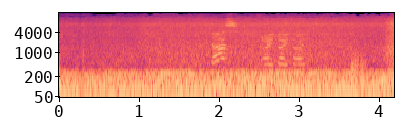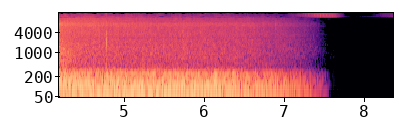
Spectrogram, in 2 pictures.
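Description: Strong wind buffeting the microphone over the rush of rough sea aboard a sailing yacht in heavy weather, with a brief cry of voices about two seconds in. The sound fades out to silence near the end.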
